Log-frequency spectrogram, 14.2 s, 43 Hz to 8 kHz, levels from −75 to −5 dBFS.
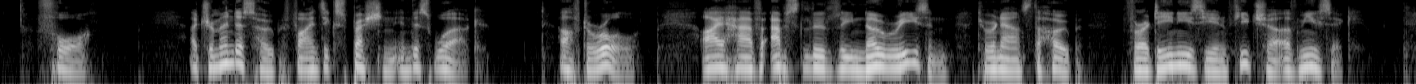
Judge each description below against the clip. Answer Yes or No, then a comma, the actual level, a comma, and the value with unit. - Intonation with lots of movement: No, average, 3.6 semitones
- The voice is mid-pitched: No, low, 115 Hz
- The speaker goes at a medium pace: No, slow, 105 wpm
